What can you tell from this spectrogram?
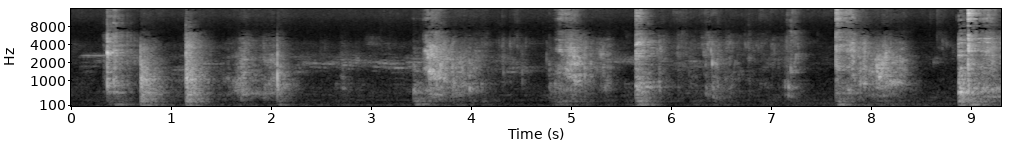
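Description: Steel ladle stirring a thin, watery curry in a metal kadai: liquid sloshing and the ladle brushing the pan in a run of separate swishes.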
